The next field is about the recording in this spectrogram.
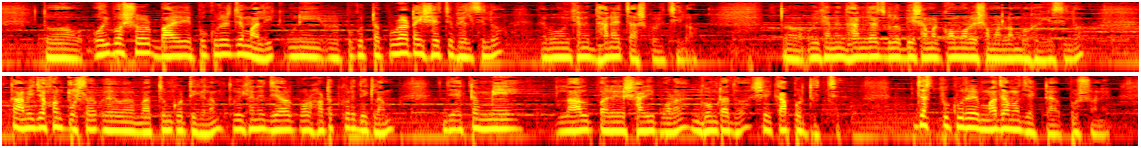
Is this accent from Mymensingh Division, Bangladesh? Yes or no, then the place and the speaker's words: no; Dhamrai, Dhaka Division, Bangladesh; আমার গ্রামের বাড়িটা হচ্ছে আপনার ধামরায়ের রুয়াল, আমাদের গ্রামের নামটা। তো আমি ওইখানেই থাকতাম, মানে এইচএসসিটা আর কি ওইখান থেকে আমি কমপ্লিট করেছি।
